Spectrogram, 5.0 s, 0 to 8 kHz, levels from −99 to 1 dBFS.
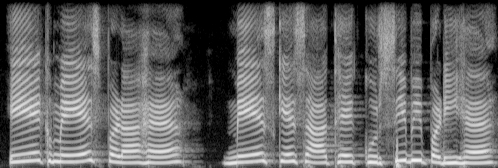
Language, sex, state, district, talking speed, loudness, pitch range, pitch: Hindi, female, Delhi, New Delhi, 145 wpm, -11 LUFS, 275-335 Hz, 310 Hz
